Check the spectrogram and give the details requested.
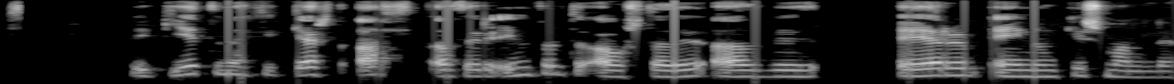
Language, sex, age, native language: Icelandic, female, 40-49, Icelandic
